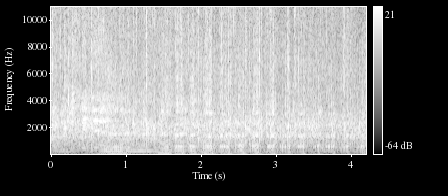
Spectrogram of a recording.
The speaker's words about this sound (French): Et je vous demanderai de l'applaudir quand même. Je vais vous dire pourquoi.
